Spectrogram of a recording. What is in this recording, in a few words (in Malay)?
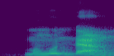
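"mengundang", Malay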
